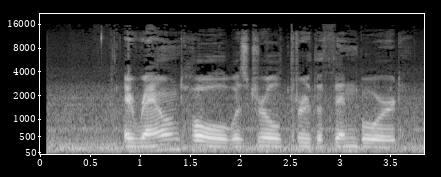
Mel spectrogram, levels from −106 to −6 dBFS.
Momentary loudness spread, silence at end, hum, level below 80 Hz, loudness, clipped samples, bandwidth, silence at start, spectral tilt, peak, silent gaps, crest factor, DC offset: 14 LU; 0 s; none; -64 dBFS; -24 LUFS; under 0.1%; 15 kHz; 0.05 s; -5.5 dB/octave; -6 dBFS; none; 18 dB; under 0.1%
